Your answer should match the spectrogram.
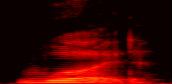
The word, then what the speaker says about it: would: So in all of these words here, the L is silent. Do not pronounce it. Here we go. Would, should, could, walk, talk, half, chalk, salmon.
